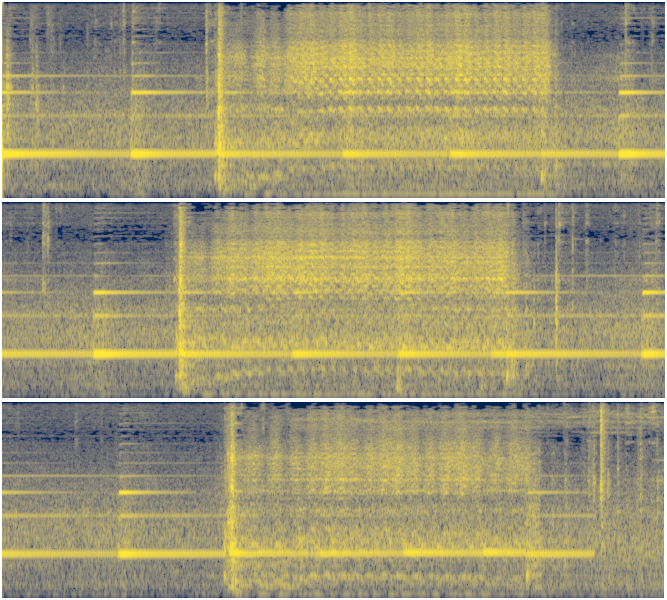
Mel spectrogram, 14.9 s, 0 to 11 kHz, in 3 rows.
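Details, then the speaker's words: 1993 Ford Mustang LX 5.0 conversion with no spark, despite a new ignition coil, new ignition control module on the distributor and new computer, rotor turning. Repeated short cranking bursts with a chime in the background, never firing; crank no start. "okay still nothing you guys got any ideas please let me know"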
